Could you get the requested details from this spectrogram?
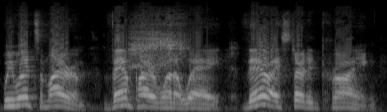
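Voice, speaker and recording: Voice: medium pitch, sing-song, unhurried, noisy background. A theatrical, amused reader giving a comedic reading of fan fiction, often breaking into laughter and dropping in asides.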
